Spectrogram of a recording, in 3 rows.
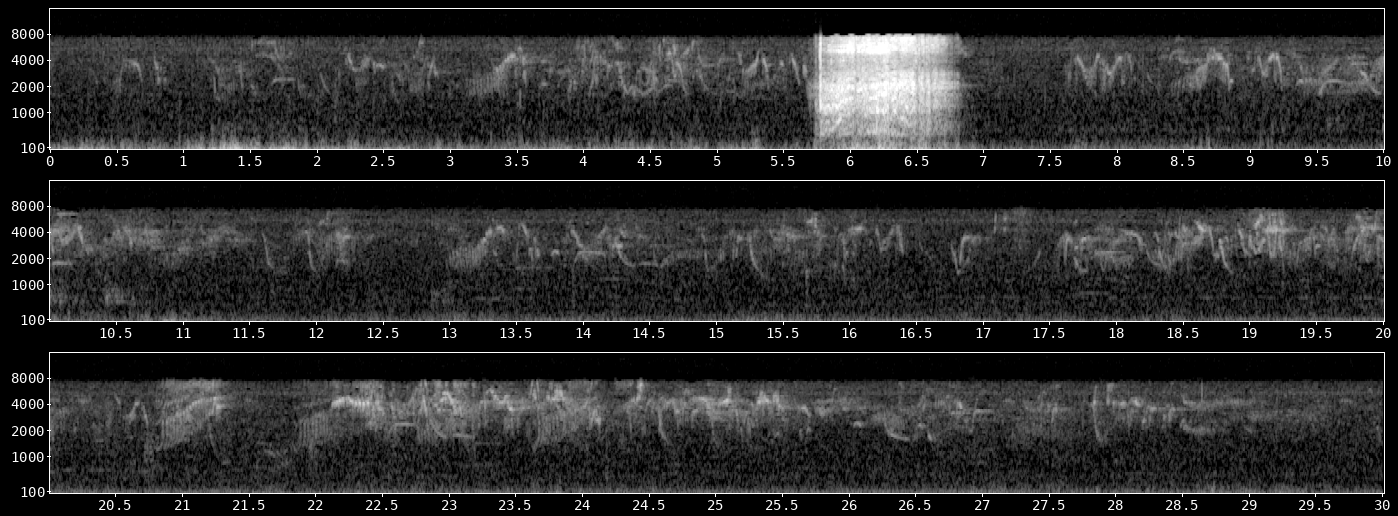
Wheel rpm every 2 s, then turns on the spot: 0, 0, 10, 20, 0, 0, 0, 0, 0, 0, 0, 0, 0, 0, 0.
none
